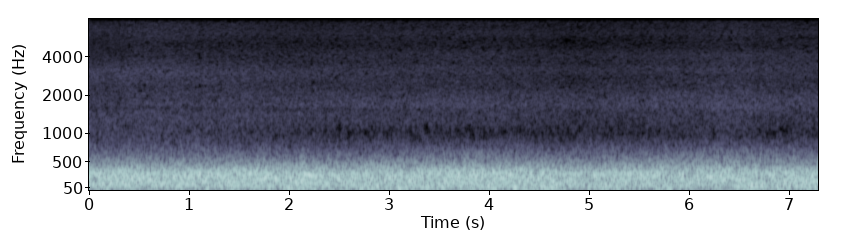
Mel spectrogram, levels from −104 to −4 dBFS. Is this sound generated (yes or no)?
no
